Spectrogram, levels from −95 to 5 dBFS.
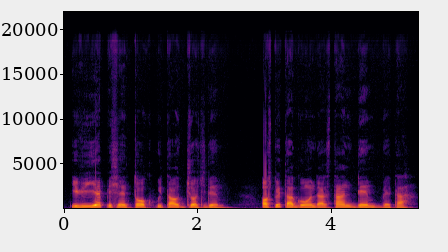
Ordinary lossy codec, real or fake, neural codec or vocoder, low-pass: none; fake; vocoder, 44.1 kHz, 128 mel bands every 512 samples, BigVGAN v2; 19.8 kHz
